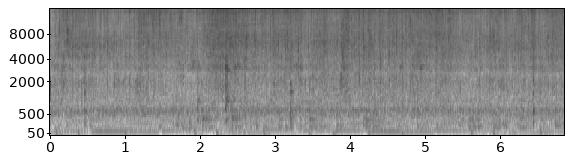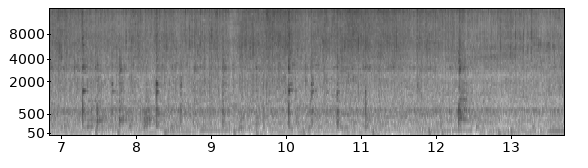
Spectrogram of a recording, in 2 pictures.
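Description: Beef sizzling steadily as it is stir-fried in a wok over a high-heat gas wok burner. A metal wok spatula scrapes and clinks against the pan now and then.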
